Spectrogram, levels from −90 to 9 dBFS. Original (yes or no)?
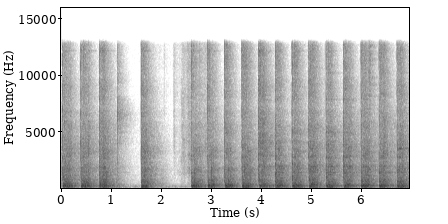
yes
